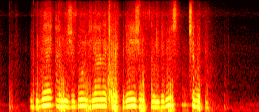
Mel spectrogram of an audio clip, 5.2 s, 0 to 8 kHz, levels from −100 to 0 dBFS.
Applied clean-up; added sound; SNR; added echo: neural mask model RNNoise.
